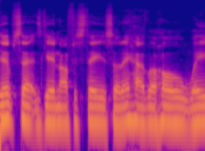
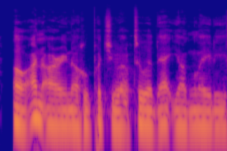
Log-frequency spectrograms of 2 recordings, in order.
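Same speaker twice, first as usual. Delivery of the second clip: playful voice; 3 semitones lower, 4 dB quieter than usual. Retelling what the security guard said after everyone laughed: imitating a playful tone. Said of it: "went from serious to playful".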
